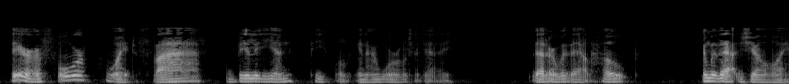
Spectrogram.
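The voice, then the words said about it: Voice in poor condition. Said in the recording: “my voice is not good today”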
